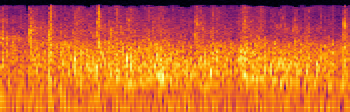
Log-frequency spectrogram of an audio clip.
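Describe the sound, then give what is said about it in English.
Audience applause at a software product demonstration, a faint, steady, even patter of many hands clapping with no distinct peaks. “Now, how about an applause for that? Come on.”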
